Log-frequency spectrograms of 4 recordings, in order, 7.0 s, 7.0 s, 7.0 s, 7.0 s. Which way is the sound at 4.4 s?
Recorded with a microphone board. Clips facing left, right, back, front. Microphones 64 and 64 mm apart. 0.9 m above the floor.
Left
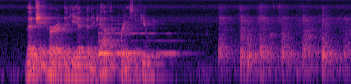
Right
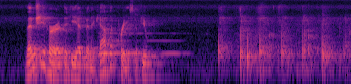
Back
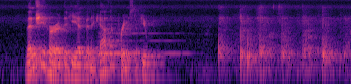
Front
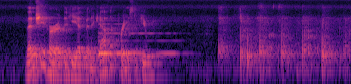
120° right.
